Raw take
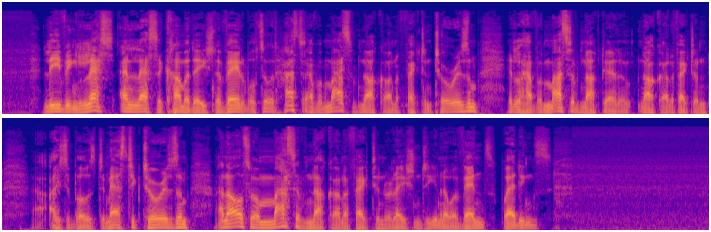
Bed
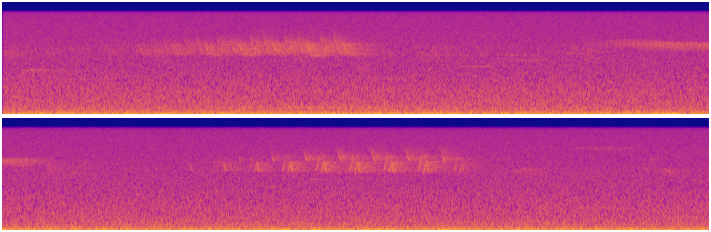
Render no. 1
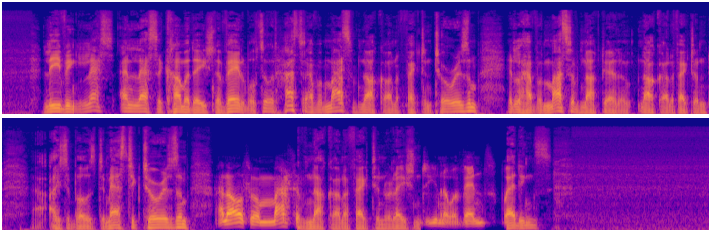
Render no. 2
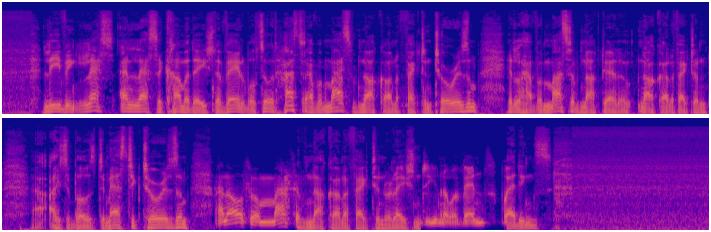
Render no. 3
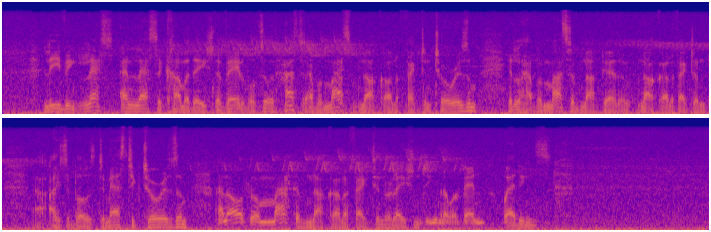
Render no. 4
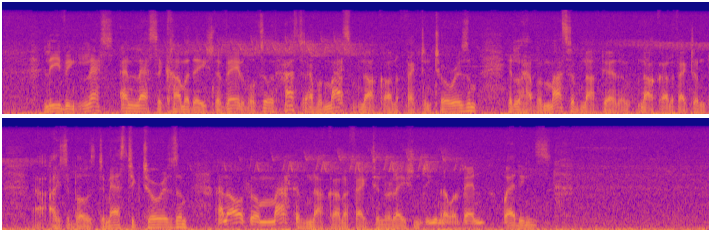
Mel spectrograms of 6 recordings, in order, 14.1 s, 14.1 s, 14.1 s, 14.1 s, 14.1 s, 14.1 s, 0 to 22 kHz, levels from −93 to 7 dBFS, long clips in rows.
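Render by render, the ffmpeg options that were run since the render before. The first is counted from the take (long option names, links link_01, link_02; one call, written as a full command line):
ffmpeg -i in.wav -filter_complex "[0:a]asettb=1/sr,asplit=3[link_01][link_02][link_03];[link_01]atrim=end=9.194[link_04];[link_02]atrim=start=9.19:end=10.03,asetpts=PTS-STARTPTS,afade=type=in:duration=0.004:curve=qsin,afade=type=out:start_time=0.836:duration=0.004:curve=qsin,highpass=frequency=230:width=0.5412,highpass=frequency=230:width=1.3066,equalizer=frequency=320:width_type=q:width=4:gain=6,equalizer=frequency=590:width_type=q:width=4:gain=5,equalizer=frequency=1700:width_type=q:width=4:gain=5,lowpass=frequency=2400:width=0.5412,lowpass=frequency=2400:width=1.3066[link_05];[link_03]atrim=start=10.026[link_06];[link_04][link_05]acrossfade=duration=0.004:curve1=hsin:curve2=qsin[link_07];[link_07][link_06]acrossfade=duration=0.004:curve1=qsin:curve2=hsin,asettb=1/sr,asplit=3[link_08][link_09][link_10];[link_08]atrim=end=11.254[link_11];[link_09]atrim=start=11.25:end=12.12,asetpts=PTS-STARTPTS,afade=type=in:duration=0.004:curve=qsin,afade=type=out:start_time=0.866:duration=0.004:curve=qsin,highpass=frequency=260:width=0.5412,highpass=frequency=260:width=1.3066,equalizer=frequency=280:width_type=q:width=4:gain=9,equalizer=frequency=440:width_type=q:width=4:gain=-3,equalizer=frequency=1300:width_type=q:width=4:gain=9,equalizer=frequency=2300:width_type=q:width=4:gain=-10,equalizer=frequency=3300:width_type=q:width=4:gain=5,lowpass=frequency=3600:width=0.5412,lowpass=frequency=3600:width=1.3066[link_12];[link_10]atrim=start=12.116[link_13];[link_11][link_12]acrossfade=duration=0.004:curve1=hsin:curve2=qsin[link_14];[link_14][link_13]acrossfade=duration=0.004:curve1=qsin:curve2=hsin,asplit=2[link_15][link_16];[link_15]atrim=end=0.72,asetpts=PTS-STARTPTS,afade=type=out:start_time=0.716:duration=0.004:curve=hsin:silence=0.237137[link_17];[link_16]atrim=start=0.72,asetpts=PTS-STARTPTS,afade=type=in:duration=0.98:silence=0.237137[link_18];[link_17][link_18]concat=n=2:v=0:a=1" out.wav
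ffmpeg -i in.wav -af "alimiter=limit=-13dB:level=0:latency=1:release=24,acompressor=threshold=-34dB:ratio=2.5" out.wav
ffmpeg -i in.wav -i bed.wav -filter_complex "[1:a]volume=-21dB[link_01];[0:a][link_01]amix=inputs=2:normalize=0" out.wav
ffmpeg -i in.wav -af "volume=11dB" out.wav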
